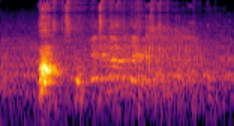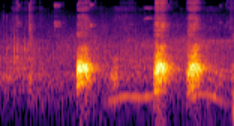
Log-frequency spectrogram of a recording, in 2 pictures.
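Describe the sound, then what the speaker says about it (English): A dog barks several times, sharp single barks separated by pauses, close by, while someone talks quietly in between. "That's why he's barking."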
